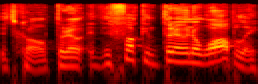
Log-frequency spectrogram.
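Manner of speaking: Australian-sounding voice. Explaining a slang phrase to another speaker, sounding australian. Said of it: "that sounded Australian".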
